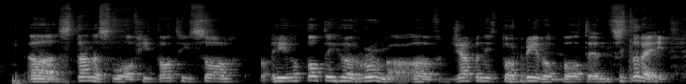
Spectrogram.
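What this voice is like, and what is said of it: Poor put-on Russian accent. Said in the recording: “you guys cannot do a Russian accent ... my Russian accent”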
